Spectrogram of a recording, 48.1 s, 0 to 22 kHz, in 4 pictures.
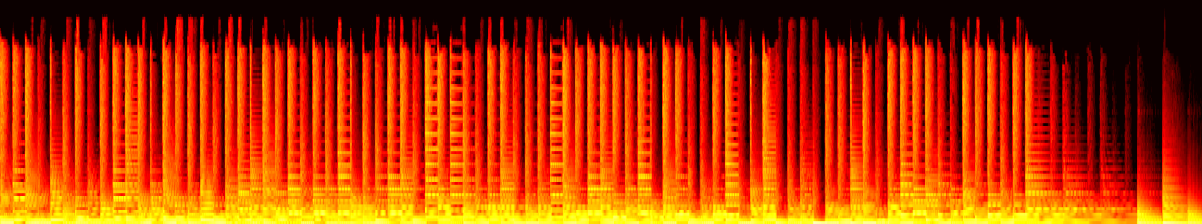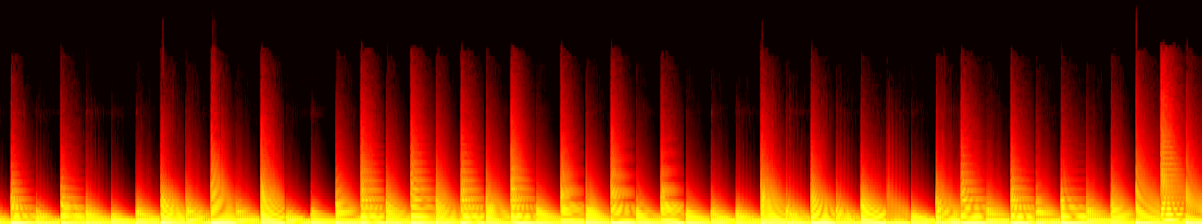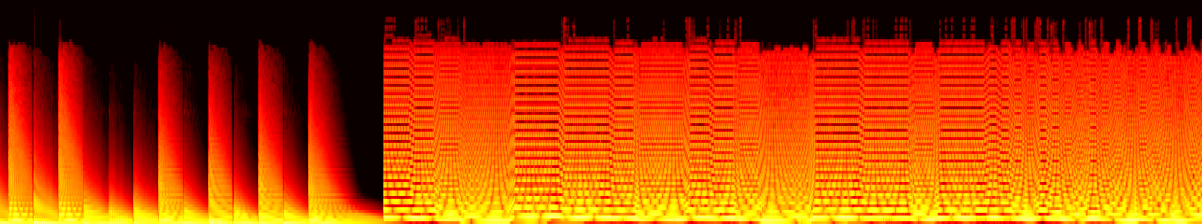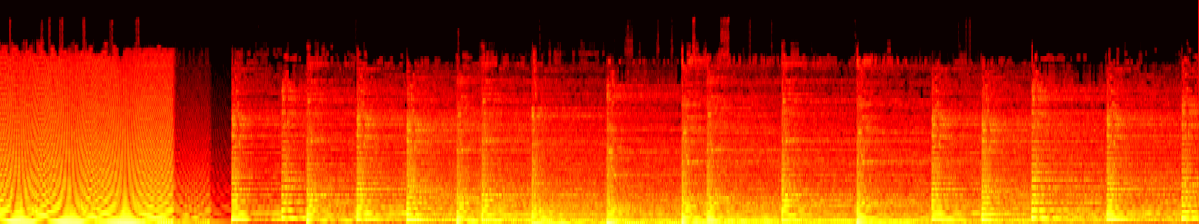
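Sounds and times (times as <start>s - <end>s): bass line: 0.0s - 10.8s, 11.4s - 38.4s
plucky synth notes: 0.0s - 48.0s
gliding synth lead: 27.9s - 38.5s.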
